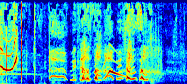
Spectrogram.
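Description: A young woman laughs excitedly.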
